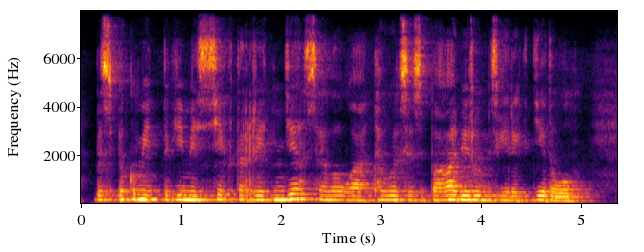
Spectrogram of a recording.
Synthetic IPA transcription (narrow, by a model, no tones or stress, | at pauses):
bɪzʏkʲɪme̞t̪ːɪke̞me̞sːe̞kt̪o̞rːe̞t̪ɪnd̪e̞sɑjlˠɑwʁɑt̪ʰæwe̞lsɪzbɑʁɑbe̞ɾuɪmɪzkʲʰe̞ɾe̞kd̪e̞d̪ɪwo̞lˠ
